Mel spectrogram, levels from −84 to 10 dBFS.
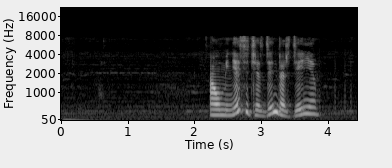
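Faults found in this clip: GSM signalling bursts, 3.16 to 4.36 s. Galloping ticks and short buzzes at about 217 Hz, well below the speech. Nearby 2G phone signalling. Audio input stage rectifying the radio bursts.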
